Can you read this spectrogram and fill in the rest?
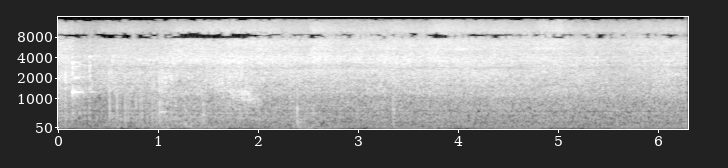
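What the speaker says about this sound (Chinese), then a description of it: "统统下锅开始煎。" Food sizzles in hot oil in a pan, a steady bright hiss that runs unbroken from start to finish, close and alone with no talk.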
